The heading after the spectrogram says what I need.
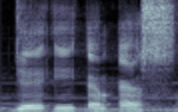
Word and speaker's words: Jims: Jim ya. J I M S. Waduh, dibacanya Jims.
